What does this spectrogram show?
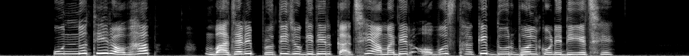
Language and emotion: Bengali, sad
